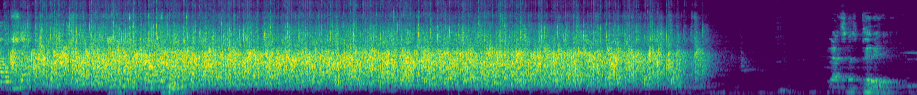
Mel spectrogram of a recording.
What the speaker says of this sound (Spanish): que pido que lo recibamos con un gran aplauso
